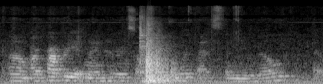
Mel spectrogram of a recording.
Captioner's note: door slam drowns out voice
